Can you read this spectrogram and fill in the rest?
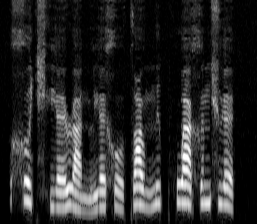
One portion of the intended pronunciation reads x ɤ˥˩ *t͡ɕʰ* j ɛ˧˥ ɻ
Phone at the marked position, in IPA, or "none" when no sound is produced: t͡ɕʰ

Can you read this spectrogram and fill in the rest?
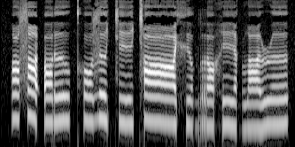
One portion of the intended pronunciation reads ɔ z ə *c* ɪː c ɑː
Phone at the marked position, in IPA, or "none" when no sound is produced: c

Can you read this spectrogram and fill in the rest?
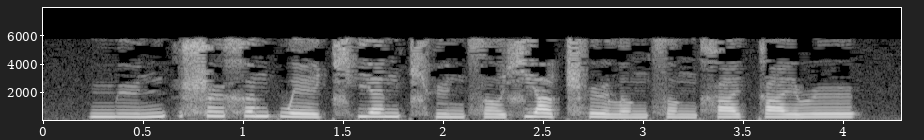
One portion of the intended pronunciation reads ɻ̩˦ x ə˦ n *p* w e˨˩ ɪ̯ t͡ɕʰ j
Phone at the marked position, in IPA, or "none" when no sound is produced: p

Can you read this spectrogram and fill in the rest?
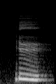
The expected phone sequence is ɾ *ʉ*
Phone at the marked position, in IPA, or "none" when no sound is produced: ʉ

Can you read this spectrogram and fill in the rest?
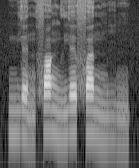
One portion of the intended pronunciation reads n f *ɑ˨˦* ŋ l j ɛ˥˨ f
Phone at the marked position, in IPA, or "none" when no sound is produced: ɑ˥˨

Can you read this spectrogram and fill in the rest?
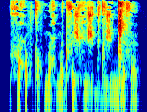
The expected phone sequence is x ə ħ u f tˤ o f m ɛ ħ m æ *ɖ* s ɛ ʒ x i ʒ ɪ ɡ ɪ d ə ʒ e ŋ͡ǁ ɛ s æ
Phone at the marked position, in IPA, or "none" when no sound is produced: d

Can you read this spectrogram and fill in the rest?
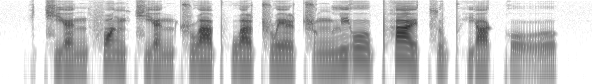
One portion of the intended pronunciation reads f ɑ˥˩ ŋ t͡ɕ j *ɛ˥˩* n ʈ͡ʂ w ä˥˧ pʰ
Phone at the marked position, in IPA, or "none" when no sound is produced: ɛ˧˥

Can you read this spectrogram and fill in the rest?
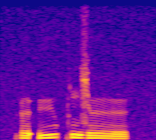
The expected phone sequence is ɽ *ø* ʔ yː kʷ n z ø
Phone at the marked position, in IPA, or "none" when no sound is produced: ø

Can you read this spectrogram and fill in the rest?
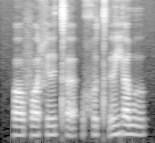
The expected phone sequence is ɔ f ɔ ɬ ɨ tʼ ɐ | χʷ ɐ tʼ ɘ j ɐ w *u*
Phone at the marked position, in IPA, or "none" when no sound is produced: u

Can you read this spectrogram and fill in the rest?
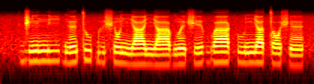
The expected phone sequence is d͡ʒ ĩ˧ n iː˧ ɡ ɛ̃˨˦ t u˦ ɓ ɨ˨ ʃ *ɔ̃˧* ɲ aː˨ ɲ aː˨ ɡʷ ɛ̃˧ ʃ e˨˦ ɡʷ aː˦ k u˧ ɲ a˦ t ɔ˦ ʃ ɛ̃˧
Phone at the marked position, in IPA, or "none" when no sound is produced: ɔ̃˧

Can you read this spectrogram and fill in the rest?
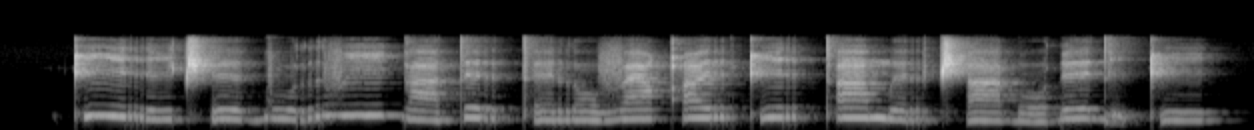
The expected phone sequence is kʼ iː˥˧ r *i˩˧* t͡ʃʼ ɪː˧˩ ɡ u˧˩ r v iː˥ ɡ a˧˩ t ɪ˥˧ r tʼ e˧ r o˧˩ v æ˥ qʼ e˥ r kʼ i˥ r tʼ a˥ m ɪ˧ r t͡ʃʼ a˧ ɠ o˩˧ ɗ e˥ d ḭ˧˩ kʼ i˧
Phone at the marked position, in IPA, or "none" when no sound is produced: i˩˧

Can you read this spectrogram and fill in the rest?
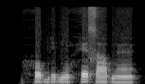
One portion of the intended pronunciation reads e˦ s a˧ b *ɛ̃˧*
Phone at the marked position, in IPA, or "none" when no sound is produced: ɛ̃˧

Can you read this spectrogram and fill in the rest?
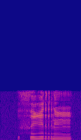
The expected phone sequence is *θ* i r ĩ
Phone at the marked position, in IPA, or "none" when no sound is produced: θ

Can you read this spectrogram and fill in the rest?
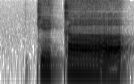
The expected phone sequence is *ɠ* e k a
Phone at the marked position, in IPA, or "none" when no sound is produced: k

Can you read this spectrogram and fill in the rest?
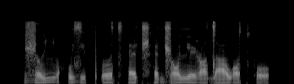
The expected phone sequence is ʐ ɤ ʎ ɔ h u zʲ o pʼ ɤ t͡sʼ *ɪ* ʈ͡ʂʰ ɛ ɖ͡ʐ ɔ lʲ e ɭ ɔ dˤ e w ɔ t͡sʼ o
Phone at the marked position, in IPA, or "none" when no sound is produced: ɛ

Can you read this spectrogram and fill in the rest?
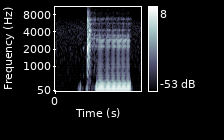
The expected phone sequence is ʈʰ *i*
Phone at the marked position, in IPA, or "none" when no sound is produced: i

